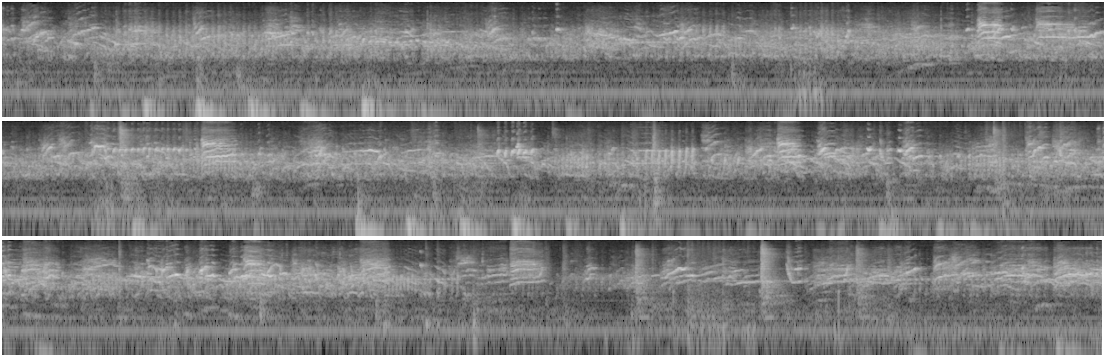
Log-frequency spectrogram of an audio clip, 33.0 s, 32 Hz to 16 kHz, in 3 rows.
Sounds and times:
Chirp, tweet: 0.0 - 33.0.

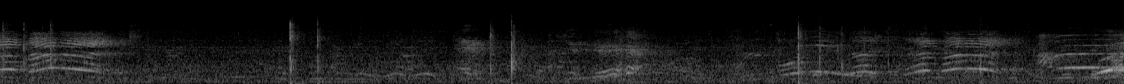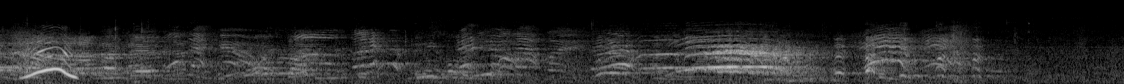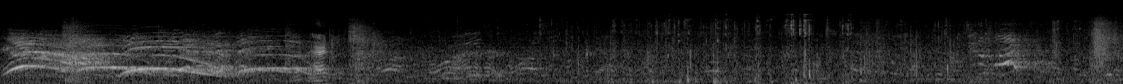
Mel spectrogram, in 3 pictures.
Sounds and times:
Clip-clop: 2.8 - 13.6, 14.2 - 23.5, 25.2 - 33.7.

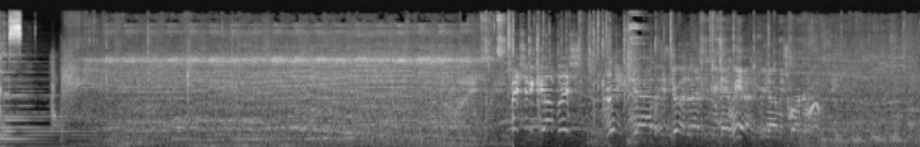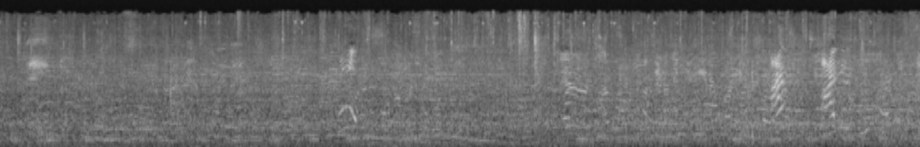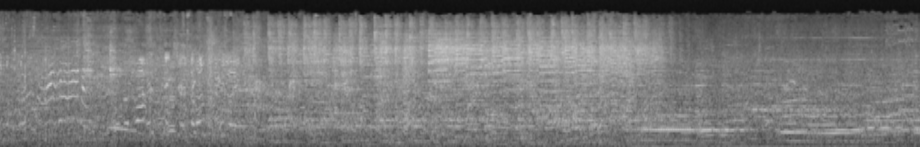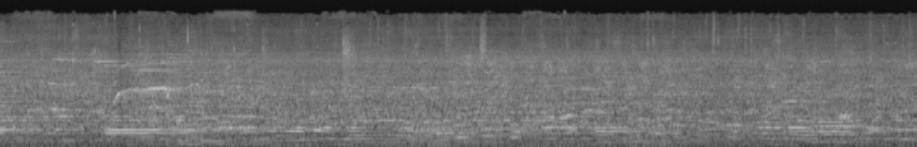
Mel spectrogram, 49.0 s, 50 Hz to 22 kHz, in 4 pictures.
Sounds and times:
Music: 0.0 - 49.0.

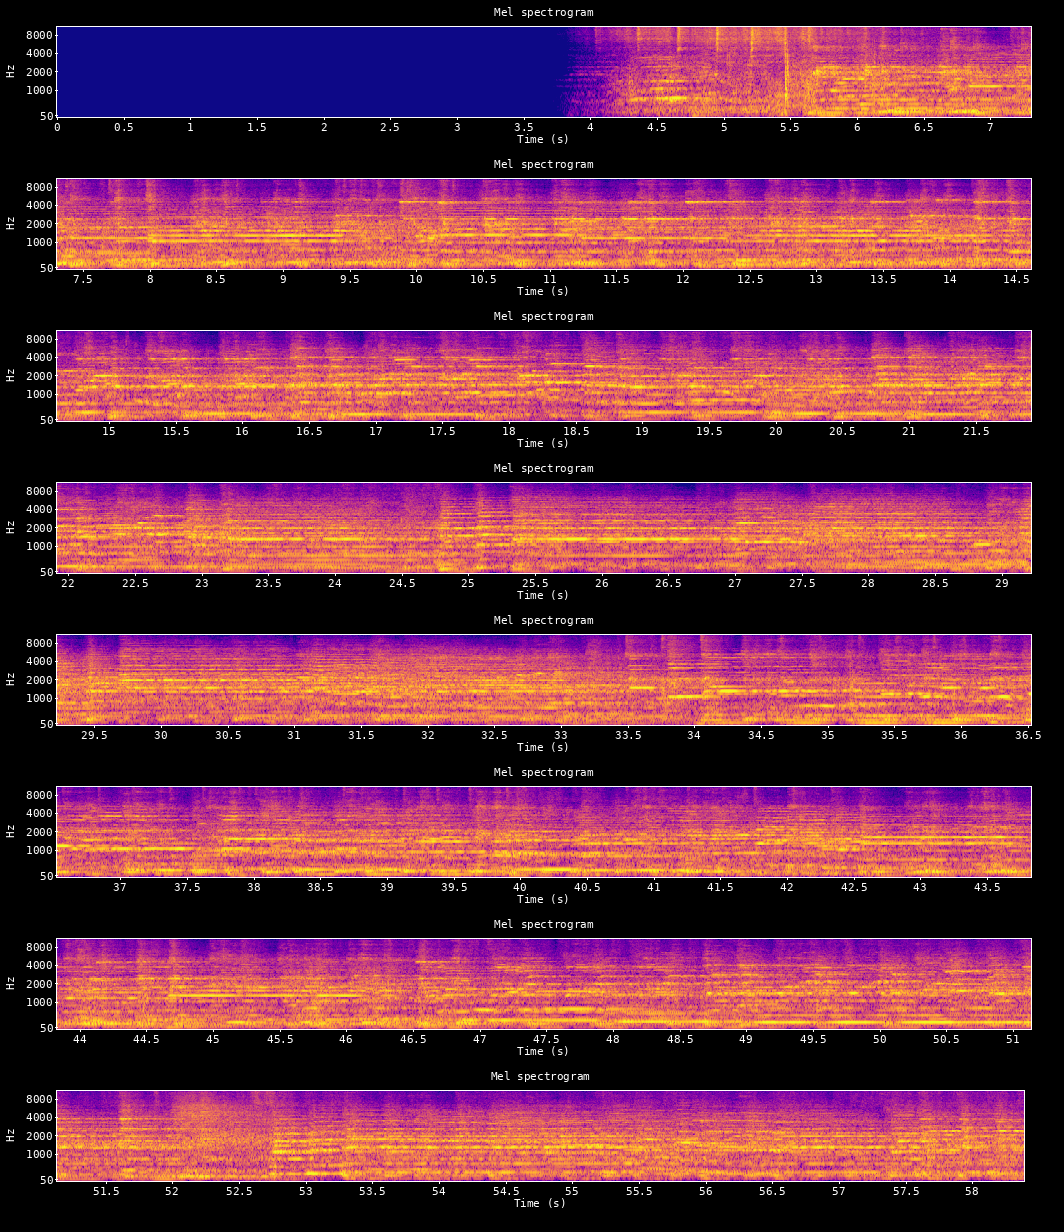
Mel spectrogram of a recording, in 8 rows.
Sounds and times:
Speech: 3.8 - 12.3, 34.0 - 50.3.

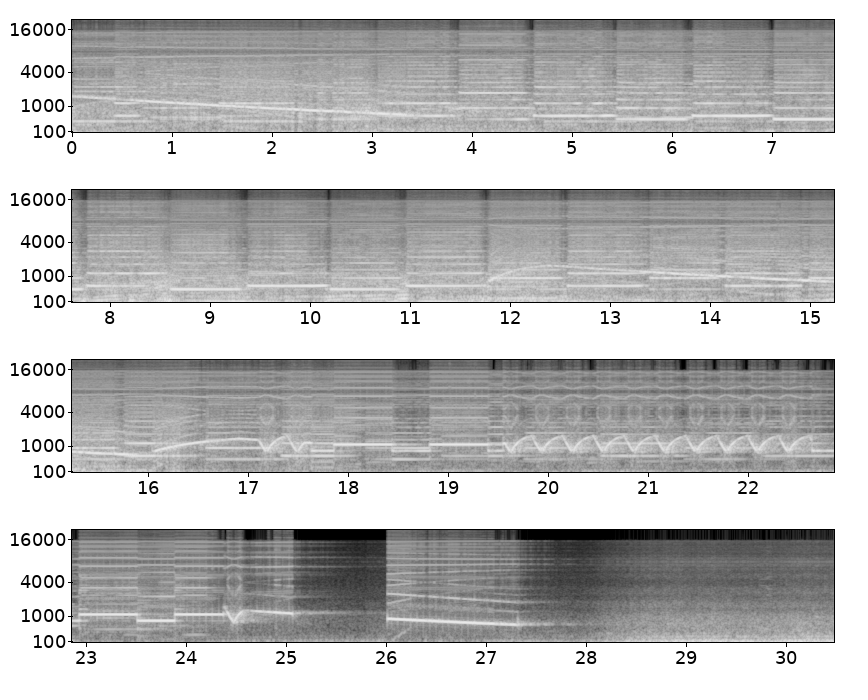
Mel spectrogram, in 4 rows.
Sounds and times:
Fire engine, fire truck (siren): 0.0 - 28.2
Truck: 0.0 - 30.4.

